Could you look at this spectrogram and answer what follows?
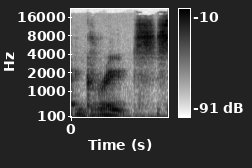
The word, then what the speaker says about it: gruits: I am Groots. Spelled G-R-U-I-T-S, but it's pronounced Groots.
